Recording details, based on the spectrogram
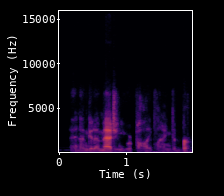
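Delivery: very quiet, barely audible whisper. Asking another character about burning the item, whispering in character. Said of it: "whispering this part".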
